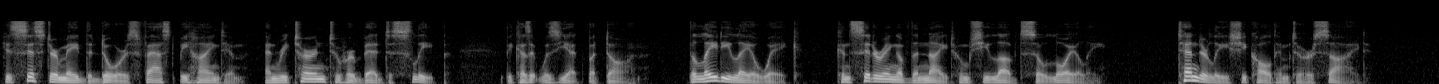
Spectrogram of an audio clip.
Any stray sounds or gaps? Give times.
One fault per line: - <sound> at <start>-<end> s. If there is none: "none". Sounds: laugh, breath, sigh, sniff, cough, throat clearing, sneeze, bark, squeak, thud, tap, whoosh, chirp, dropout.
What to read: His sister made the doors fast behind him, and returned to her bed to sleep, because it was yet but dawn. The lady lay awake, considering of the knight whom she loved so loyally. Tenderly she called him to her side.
none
